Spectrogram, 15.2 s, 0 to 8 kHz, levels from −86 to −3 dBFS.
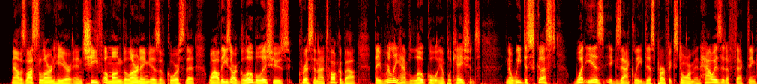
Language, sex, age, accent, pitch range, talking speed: English, male, 40-59, American, 110-135 Hz, 180 wpm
